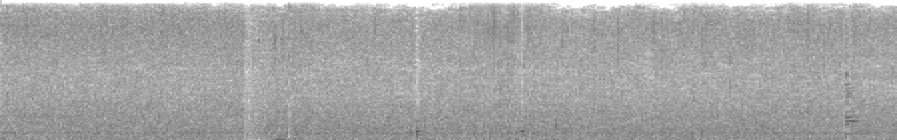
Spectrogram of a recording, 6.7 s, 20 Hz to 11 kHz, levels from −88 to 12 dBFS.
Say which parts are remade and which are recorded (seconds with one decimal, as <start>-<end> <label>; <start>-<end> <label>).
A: 0.0-3.5 recorded; 3.5-4.1 remade; 4.1-6.7 recorded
